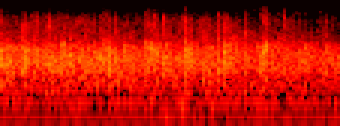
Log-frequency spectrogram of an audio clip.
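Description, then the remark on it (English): Steady audience applause for the speaker's assistants, many hands clapping together in a dense, sustained wash of sound that holds at an even level throughout, fairly quiet, with no voices standing out. “I would like for my lovely assistants to get a great round of applause.”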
